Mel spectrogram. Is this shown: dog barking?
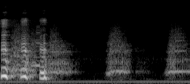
yes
